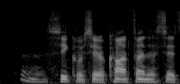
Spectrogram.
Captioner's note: speaking French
